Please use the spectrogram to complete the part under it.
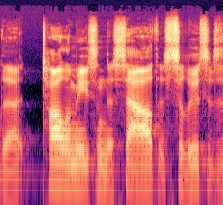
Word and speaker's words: Ptolemies: That's the silent P. The Ptolemies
